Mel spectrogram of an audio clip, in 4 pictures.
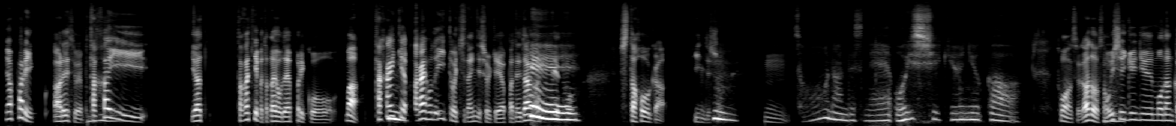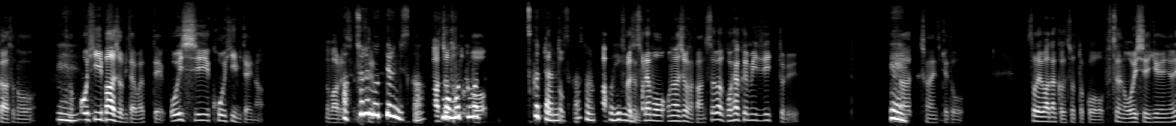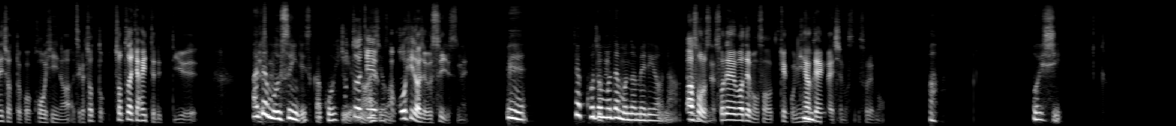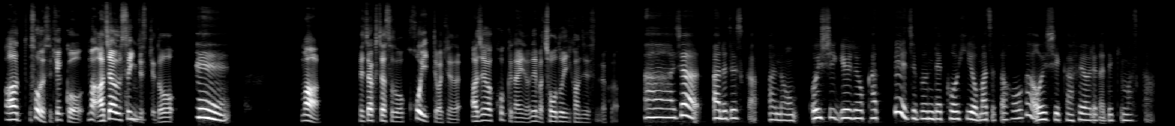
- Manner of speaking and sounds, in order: other background noise
- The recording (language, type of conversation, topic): Japanese, podcast, あなたの家の味に欠かせない秘密の材料はありますか？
